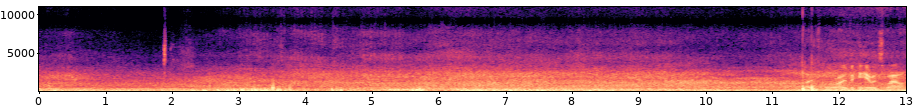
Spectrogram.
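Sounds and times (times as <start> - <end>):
wind buffeting microphone: 0.0 - 9.8.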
